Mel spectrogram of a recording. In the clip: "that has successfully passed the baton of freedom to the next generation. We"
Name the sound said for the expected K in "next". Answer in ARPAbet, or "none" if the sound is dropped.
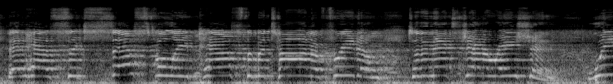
K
